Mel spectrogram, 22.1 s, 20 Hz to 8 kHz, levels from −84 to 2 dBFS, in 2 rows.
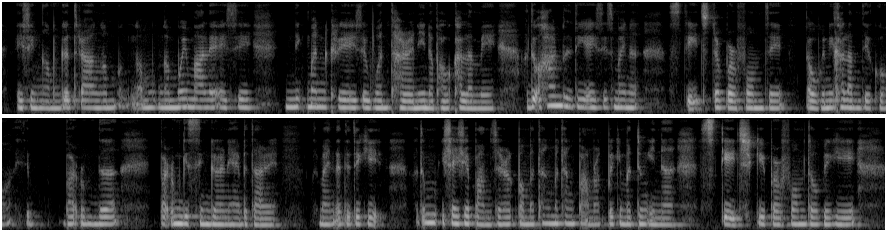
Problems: none marked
